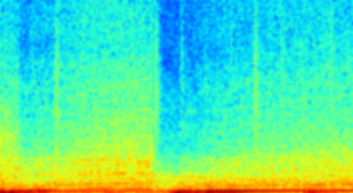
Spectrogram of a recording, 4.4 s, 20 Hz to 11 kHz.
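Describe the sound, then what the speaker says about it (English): Vehicles in the GTA 5 video game screech and collide in a crash, a steady engine drone running loudly throughout, with a sharp dip and squeal near the midpoint before the motor resumes. "Somebody just crashed into me."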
